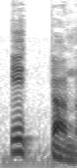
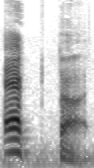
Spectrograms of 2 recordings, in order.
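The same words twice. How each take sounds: First: The first vowel is a closed e. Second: The first vowel is an open e. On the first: The speaker calls it wrong. "এটার উচ্চারণ কিন্তু একটা না" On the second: The speaker calls it right. "এটার উচ্চারণ কিন্তু একটা"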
